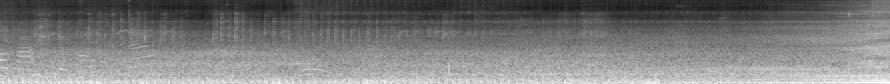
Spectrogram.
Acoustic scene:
street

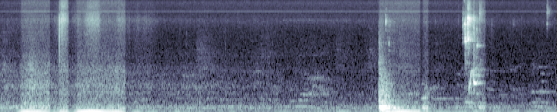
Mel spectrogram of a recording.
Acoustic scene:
restroom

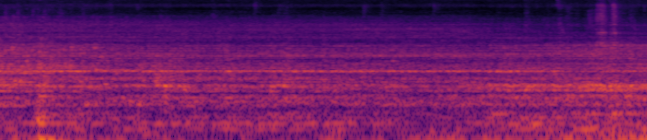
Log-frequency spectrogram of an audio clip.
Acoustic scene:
restroom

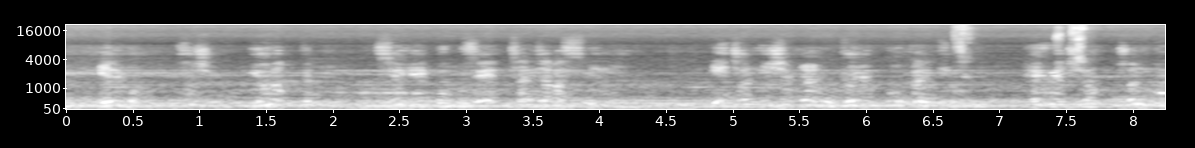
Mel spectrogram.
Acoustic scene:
car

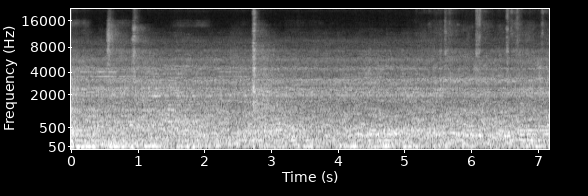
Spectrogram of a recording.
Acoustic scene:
subway station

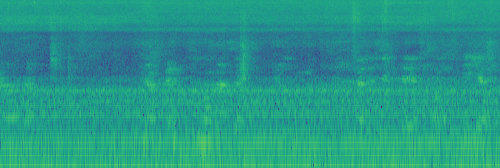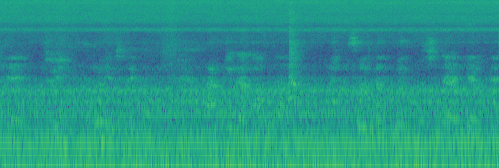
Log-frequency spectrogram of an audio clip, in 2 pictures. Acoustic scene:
bus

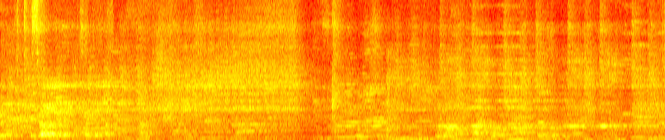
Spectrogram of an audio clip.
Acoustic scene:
crowded indoor space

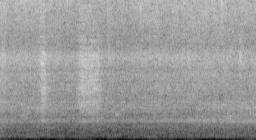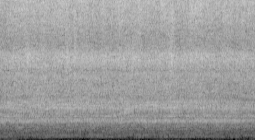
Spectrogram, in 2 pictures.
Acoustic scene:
restroom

